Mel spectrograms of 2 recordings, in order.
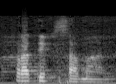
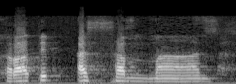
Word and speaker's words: Ratib As-Saman: Ya, yang pertama tadi tentang Ratib Saman. Sebenarnya cara bacanya Ratib As-Saman. As-Saman ya.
